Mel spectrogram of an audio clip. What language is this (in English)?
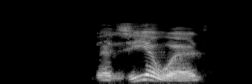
Kabyle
